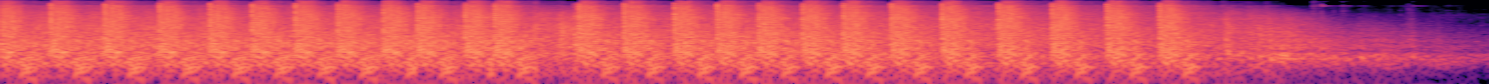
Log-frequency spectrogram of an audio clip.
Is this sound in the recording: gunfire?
yes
